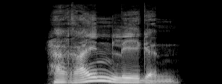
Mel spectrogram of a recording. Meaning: 1. to lay down inside; to put 2. to trick; to pull someone's leg
- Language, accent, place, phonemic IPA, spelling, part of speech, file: German, Germany, Berlin, /hɛˈʁaɪ̯nˌleːɡən/, hereinlegen, verb, De-hereinlegen.ogg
